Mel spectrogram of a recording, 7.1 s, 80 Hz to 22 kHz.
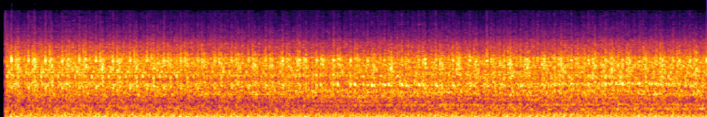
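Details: Ford 7.3 IDI diesel idling with an uneven, lumpy beat of about three pulses a second: rough idle traced to a leaking fuel return line.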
